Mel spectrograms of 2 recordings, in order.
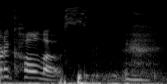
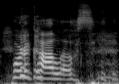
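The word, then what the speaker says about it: Portokalos: How do you say it? Portocolos. I'm not Grecian or Greek. I mean, we're sisters. I'm not Greek either. Portocalos. Portocalos. She's just better at pronouncing things.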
